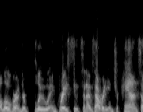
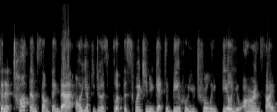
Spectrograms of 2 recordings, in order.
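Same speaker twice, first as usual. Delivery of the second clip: usual speaking voice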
